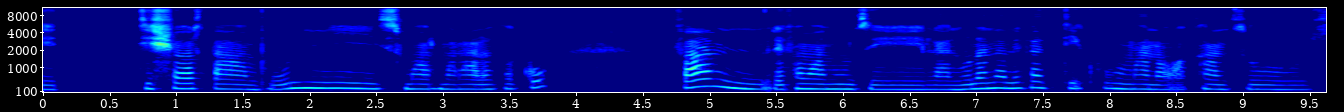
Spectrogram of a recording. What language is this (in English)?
Malagasy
